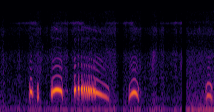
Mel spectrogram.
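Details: Spotted dove used as a decoy to lure wild doves, giving a few soft, hollow coos of varying length, one drawn out and falling, with a low background hum.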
